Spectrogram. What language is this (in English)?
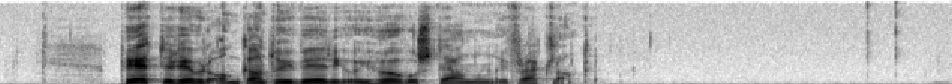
Faroese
